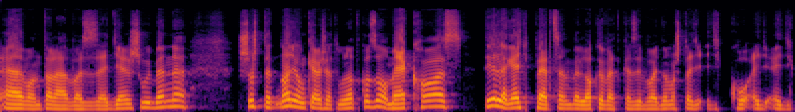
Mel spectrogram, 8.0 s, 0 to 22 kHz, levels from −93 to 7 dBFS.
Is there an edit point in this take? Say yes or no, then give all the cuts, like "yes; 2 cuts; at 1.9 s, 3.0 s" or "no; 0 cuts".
no; 0 cuts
